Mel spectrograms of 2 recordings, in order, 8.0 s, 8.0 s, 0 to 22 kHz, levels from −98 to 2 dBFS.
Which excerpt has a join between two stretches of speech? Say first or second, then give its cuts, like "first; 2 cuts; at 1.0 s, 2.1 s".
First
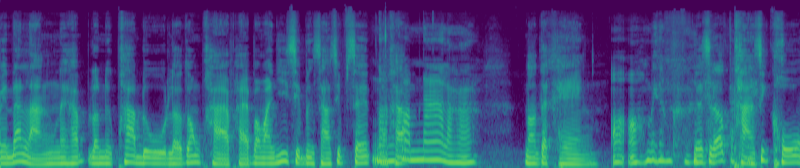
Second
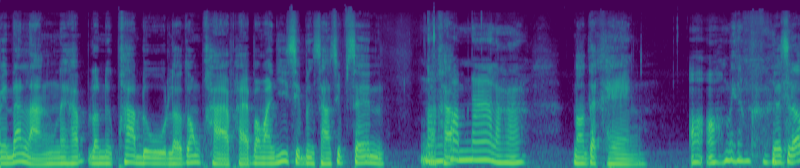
first; 2 cuts; at 3.6 s, 6.1 s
